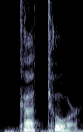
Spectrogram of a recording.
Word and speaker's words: Couture: Couture yeah and and the emphasis is on the tour Couture Couture whoo taking a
